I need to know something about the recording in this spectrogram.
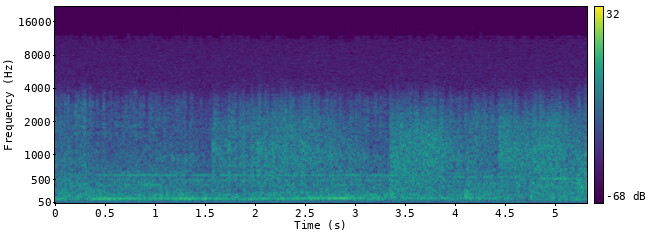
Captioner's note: gunshots blasting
